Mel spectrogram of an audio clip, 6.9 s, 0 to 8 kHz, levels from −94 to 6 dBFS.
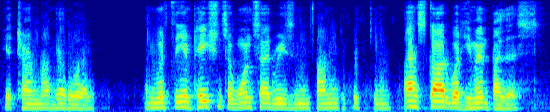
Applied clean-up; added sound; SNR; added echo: neural separator model SepFormer DNS4.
